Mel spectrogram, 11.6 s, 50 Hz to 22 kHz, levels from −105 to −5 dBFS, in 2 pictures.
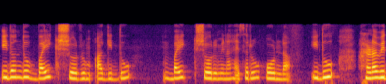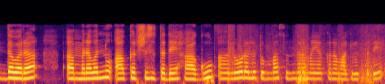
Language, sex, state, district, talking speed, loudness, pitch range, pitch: Kannada, female, Karnataka, Chamarajanagar, 90 wpm, -16 LUFS, 240-270 Hz, 255 Hz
